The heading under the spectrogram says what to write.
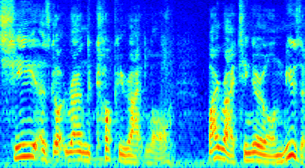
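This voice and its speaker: A man's fairly high voice with a Manchester accent. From northern England, Oldham, Manchester. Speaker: vlogger. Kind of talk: casual chat. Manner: halting.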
